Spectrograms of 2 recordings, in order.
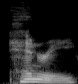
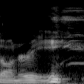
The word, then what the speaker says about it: Henri: French priest, Father uh We've always said uh Henry when we first started, and I kind of realized like you know, 10 or 15 years into it, I was like, "Oh, it's probably pronounced Henri."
